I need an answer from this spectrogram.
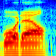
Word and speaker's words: Wardle: TC Wardell and James Davies, McKeon Pavilion, home of the St.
